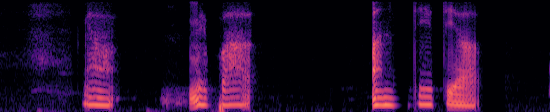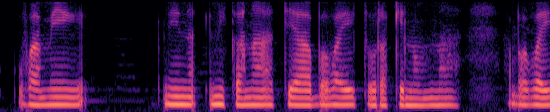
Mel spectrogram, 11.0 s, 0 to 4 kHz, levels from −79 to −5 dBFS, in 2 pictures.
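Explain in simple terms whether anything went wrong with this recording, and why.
Yes, several things went wrong, all from the call's delivery rather than the recording itself.

Repeated stalls (stutter), 2.5 to 3.42 s: the sound catches eight times in under a second. Each time packets arrived late, the receiver drew out the last bit of sound to cover the wait. The longest catch is 86 ms, and together they cover 222 ms, about a quarter of that stretch. Nothing is lost, but the speech drags and jerks.

Call audio freeze, at 3.93 to 4.09 s and 4.81 to 5.06 s: the speech stops, a brief buzz fades out, then it picks up exactly where it left off. The first freeze lasts 144 ms, 60 ms of it silent. The second lasts 228 ms, nearly all silent (210 ms). The likely cause is packets held up in transit, emptying the receiver's buffer. The gaps add delay, and no speech is skipped.

Jitter buffer slow-down, 6.03 to 7.04 s: the speech runs at 88% speed with its pitch unchanged, sounding slightly stretched. 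To rebuild its reserve, the receiver repeated tiny slices of the voice many times, adding 128 ms in total.

Jitter buffer speed-up, 8.74 to 10.98 s: the speech runs at 109% speed at the same pitch, so it sounds a little hurried. The receiver had built up too much delay and trimmed tiny slices out to catch up, removing roughly a fifth of a second overall.

Throughout, the audio has the muffled telephone sound of the G.711 call codec, with nothing above 4 kHz.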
